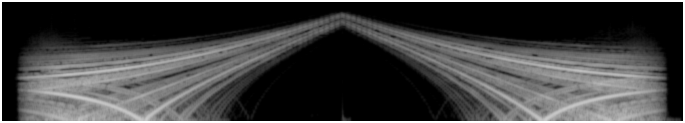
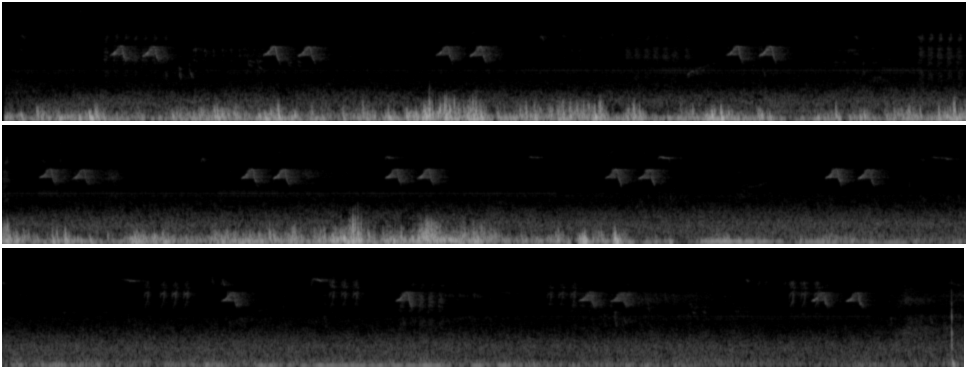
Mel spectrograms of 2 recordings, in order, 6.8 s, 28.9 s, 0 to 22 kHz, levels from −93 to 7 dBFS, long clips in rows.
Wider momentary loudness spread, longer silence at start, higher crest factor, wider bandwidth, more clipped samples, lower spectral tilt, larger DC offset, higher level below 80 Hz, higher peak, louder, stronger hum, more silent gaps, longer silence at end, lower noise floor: about the same, 20 LU vs 22 LU; first, 0.2 s vs 0 s; second, 16 dB vs 22 dB; first, 15.5 kHz vs 8.6 kHz; neither; second, -3.5 dB/octave vs -8.5 dB/octave; neither; first, -32 dBFS vs -48 dBFS; first, -2 dBFS vs -22 dBFS; first, -16 LUFS vs -45 LUFS; neither; neither; first, 0.25 s vs 0 s; second, -44 dBFS vs -63 dBFS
